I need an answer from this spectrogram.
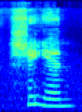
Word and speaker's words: Shein: Shein, and I can say that and say it with confidence because one of you ladies told me that's the correct pronunciation.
